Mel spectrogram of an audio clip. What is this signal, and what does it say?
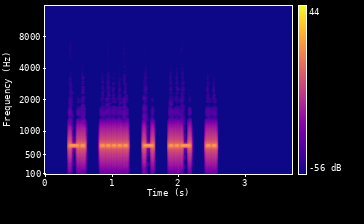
Morse code, heard as a keyed tone, about 28 wpm, spaced as for 20 wpm, 700 Hz. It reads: N5TUI
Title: USA Call Signs - 2x Character Spacing - 28wpm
